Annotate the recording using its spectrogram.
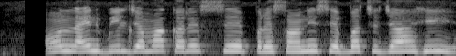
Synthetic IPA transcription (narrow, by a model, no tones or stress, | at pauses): ɔːnlaːɪnbiːld͡ʒəmakəɾesepəɾeːsaːnisebət͡ʃd͡ʒaɦi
